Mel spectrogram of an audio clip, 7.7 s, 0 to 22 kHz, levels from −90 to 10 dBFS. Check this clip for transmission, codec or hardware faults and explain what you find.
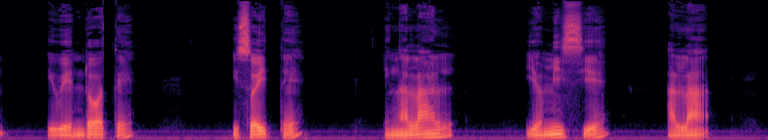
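No transmission, codec or hardware faults.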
